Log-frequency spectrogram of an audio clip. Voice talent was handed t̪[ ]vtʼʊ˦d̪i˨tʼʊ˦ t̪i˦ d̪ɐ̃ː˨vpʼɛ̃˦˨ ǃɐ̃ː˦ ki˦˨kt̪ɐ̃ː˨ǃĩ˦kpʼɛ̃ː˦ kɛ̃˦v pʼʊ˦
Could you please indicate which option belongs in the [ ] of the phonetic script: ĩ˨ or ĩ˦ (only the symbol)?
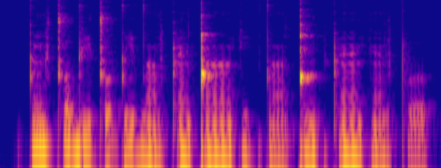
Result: ĩ˦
